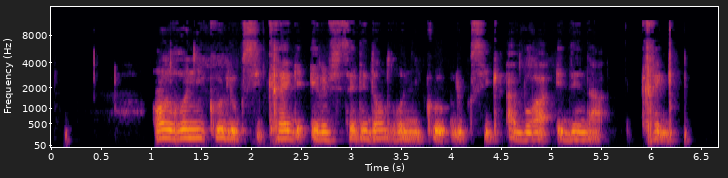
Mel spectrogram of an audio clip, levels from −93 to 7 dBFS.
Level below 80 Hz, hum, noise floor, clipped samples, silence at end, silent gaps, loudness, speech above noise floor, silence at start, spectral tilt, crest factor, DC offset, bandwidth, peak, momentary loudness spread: -72 dBFS; none; -57 dBFS; under 0.1%; 0.4 s; none; -27 LUFS; 30 dB; 1.05 s; -5 dB/octave; 20 dB; under 0.1%; 11.5 kHz; -8 dBFS; 7 LU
